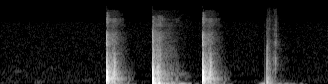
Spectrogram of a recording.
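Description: A stone block is set down with a dull thud.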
